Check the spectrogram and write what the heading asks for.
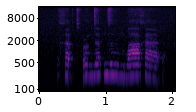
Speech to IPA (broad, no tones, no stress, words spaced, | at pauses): xæʔt͡sʼə˞ndɛʔnzɨː mbaːxæːʔ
